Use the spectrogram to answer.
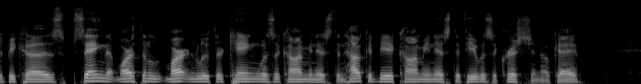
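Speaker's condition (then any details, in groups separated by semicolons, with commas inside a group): No condition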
